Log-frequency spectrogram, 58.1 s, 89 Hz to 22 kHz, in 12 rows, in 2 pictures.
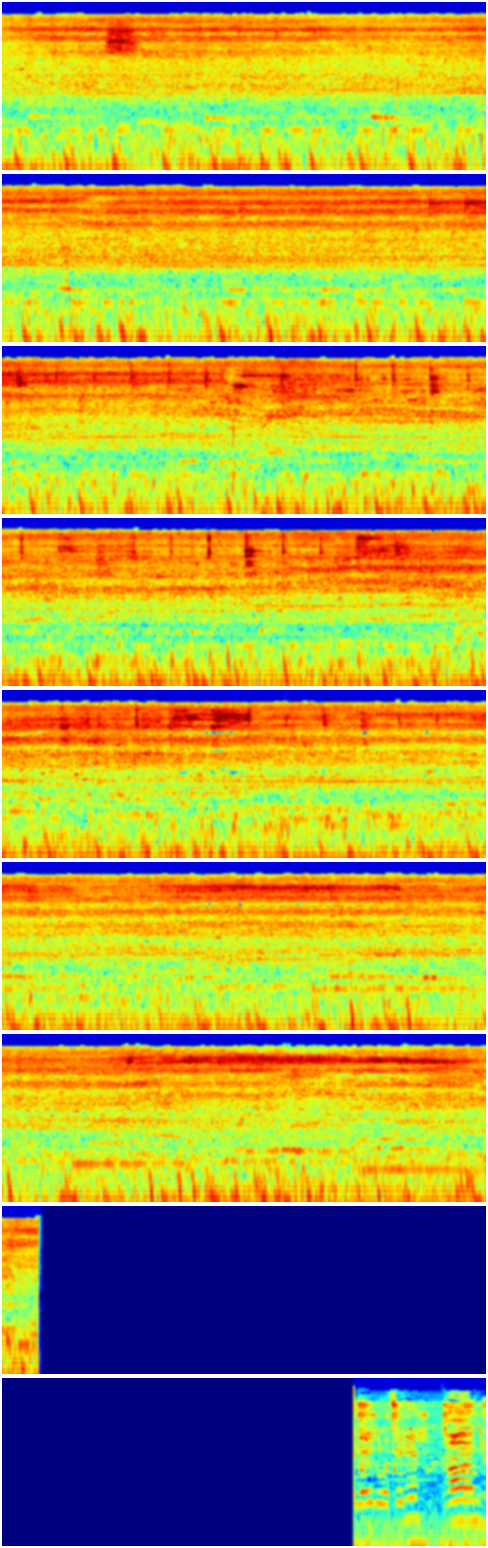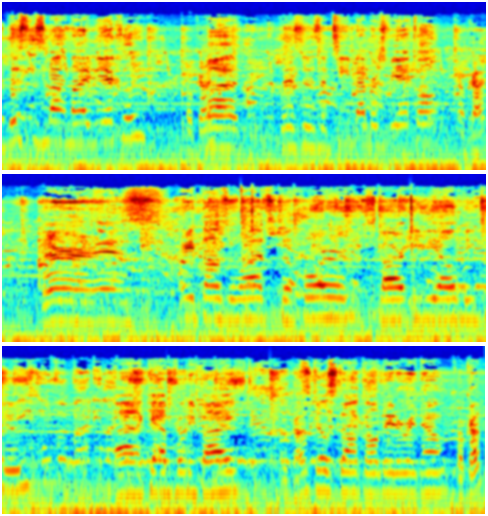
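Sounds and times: bass-heavy music from car audio: 0:00.0 - 0:34.3, 0:42.3 - 0:58.0.

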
